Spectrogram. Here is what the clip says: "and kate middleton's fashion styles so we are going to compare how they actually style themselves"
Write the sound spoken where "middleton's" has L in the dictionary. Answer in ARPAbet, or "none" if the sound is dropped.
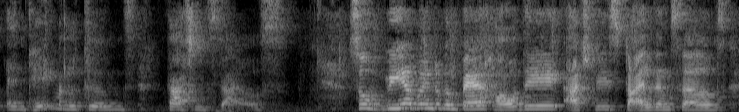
none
